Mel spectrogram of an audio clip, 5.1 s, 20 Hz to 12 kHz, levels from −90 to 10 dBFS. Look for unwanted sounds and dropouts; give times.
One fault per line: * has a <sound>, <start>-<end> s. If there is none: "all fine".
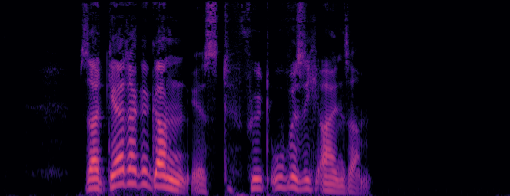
all fine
